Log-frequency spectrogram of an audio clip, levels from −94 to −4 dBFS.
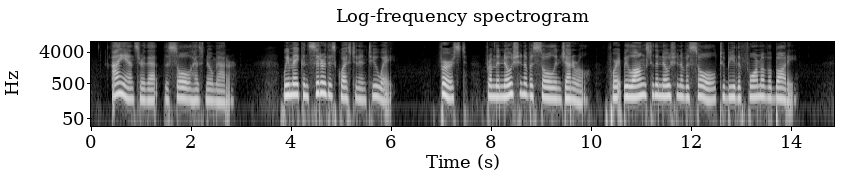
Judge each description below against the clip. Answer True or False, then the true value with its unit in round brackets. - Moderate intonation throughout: True (3.5 semitones)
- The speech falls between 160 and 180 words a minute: True (165 wpm)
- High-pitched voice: True (205 Hz)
